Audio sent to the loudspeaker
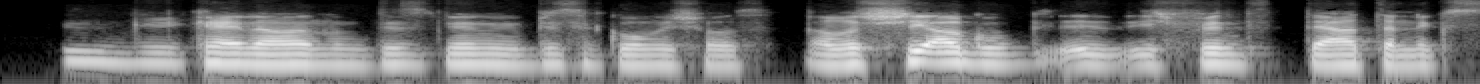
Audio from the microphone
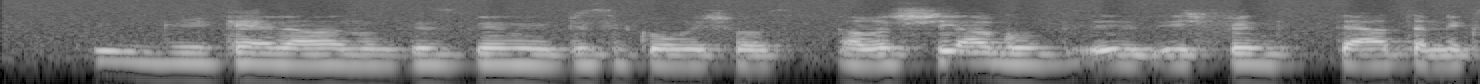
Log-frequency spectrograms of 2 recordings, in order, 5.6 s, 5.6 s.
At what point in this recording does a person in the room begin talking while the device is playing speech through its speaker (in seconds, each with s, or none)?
none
